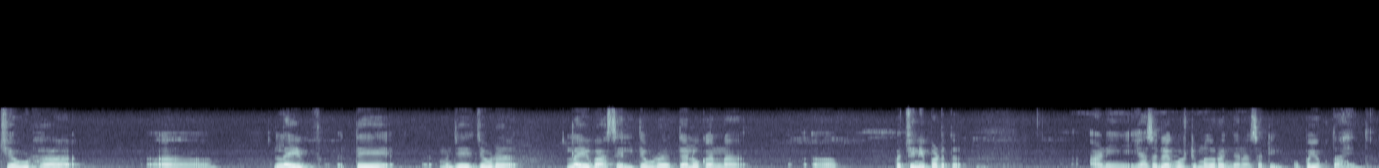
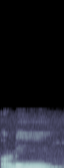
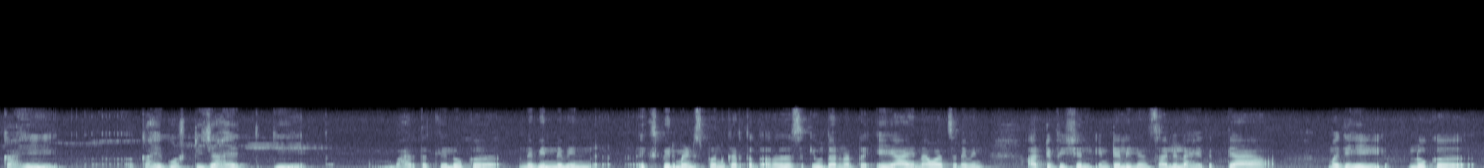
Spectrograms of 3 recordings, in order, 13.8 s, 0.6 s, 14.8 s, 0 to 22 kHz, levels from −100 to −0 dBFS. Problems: constant background noise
